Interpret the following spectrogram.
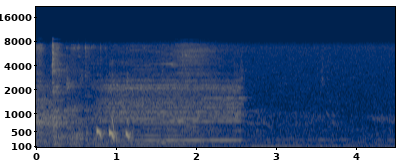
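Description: Pet budgerigar chattering, with three short, loud sliding notes about a second in and a held low note after them; it all stops suddenly at about two and a half seconds.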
